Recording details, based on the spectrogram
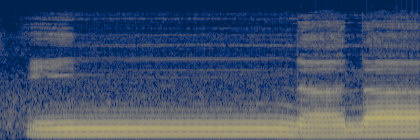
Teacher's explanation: نون یہاں پہ مشدد ہے تو یہاں پہ ہم کریں گے غنہ کریں گے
